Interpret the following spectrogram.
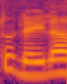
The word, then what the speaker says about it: Leyli: Maintenant, professeur , passons aux Leyla et Mecnun de Fuzuli. Au fait, est-ce que c'est Leyla et Mecnun ? Leyla et Mecnun, prof ? La prononciation originale est Leyli et Mecnun.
